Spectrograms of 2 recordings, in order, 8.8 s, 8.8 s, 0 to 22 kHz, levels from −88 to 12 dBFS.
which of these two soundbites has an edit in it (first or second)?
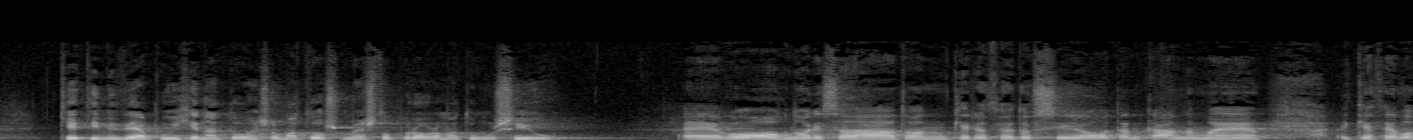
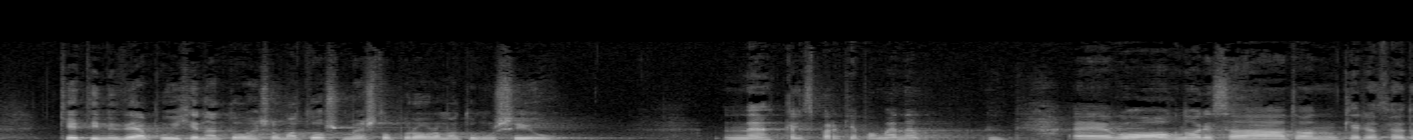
first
